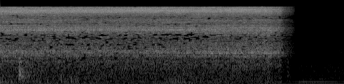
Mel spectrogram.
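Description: Steam hissing loudly and steadily from an Instant Pot's manual pressure release while making honey garlic chicken, a close, continuous rush that cuts off abruptly near the end.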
